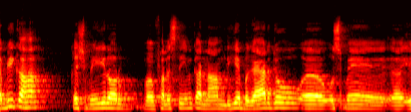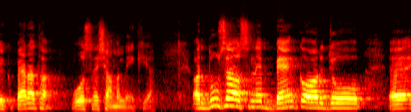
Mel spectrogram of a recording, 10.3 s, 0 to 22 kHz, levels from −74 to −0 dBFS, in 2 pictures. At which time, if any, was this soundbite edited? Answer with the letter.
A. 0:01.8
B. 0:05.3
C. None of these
C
